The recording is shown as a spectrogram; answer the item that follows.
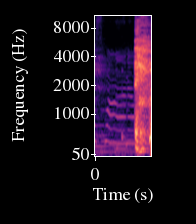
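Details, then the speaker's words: One abrupt, harsh cough over soft background music from a pregnant woman admitted for labour induction, who had been coughing so much overnight she couldn't sleep. "I don't know I've been coughing translate but last night I was coughing who had to call them because it was too much I wasn't able to sleep"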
